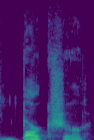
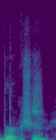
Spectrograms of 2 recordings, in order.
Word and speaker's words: Berkshire: He says Barkshire. Really? Barkshire. Bach. Not Bergkshire.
